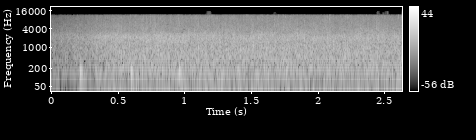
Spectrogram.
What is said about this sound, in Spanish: Mira, además la aplauden ya, espérate.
